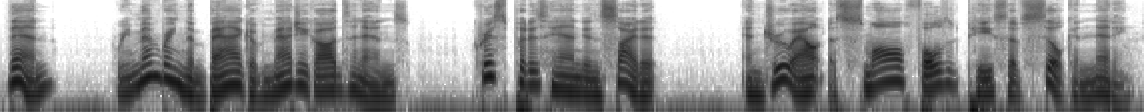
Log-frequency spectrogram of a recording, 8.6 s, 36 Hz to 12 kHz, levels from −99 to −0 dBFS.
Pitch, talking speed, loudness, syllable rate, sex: 125 Hz, 180 wpm, -19 LUFS, 5.1 syllables/s, male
